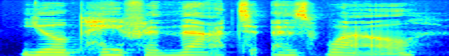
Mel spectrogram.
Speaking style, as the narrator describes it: Celeste hissed to the cage woman

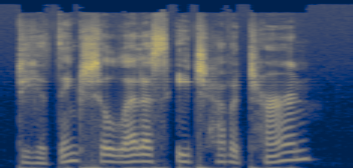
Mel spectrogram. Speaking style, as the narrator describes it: Morella turned to me and whispered

